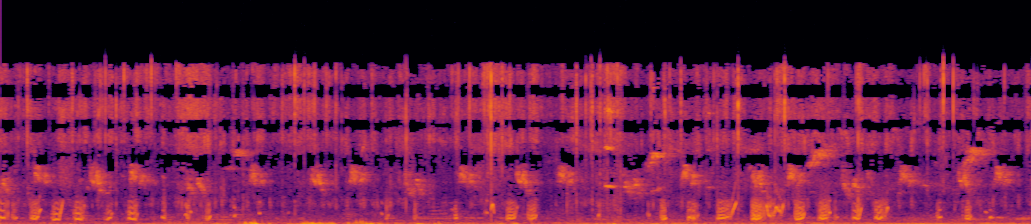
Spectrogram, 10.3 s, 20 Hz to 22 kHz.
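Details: Baby guinea pigs from a group of 26 females on their first picnic outdoors, giving rapid repeated high squeaks and chirps in quick bursts, with rustling and handling noises underneath.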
